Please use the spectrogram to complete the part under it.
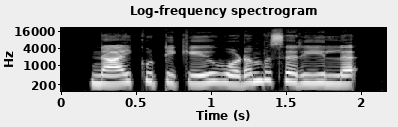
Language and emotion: Tamil, sad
